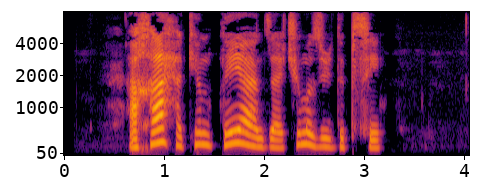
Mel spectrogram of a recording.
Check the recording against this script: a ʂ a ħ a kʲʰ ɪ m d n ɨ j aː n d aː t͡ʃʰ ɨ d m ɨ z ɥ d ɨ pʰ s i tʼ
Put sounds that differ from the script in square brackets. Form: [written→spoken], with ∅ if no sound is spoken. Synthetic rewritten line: a [ʂ→χ] a ħ a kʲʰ ɪ m d n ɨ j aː n [d→d͡z] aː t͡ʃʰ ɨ [d→∅] m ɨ z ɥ d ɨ pʰ s i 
